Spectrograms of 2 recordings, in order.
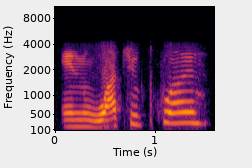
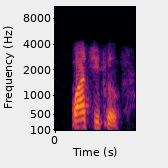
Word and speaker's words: Nwachukwu: I want to say Nwachukwu. – Nwachukwu, the N is silent. – Nwachukwu.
